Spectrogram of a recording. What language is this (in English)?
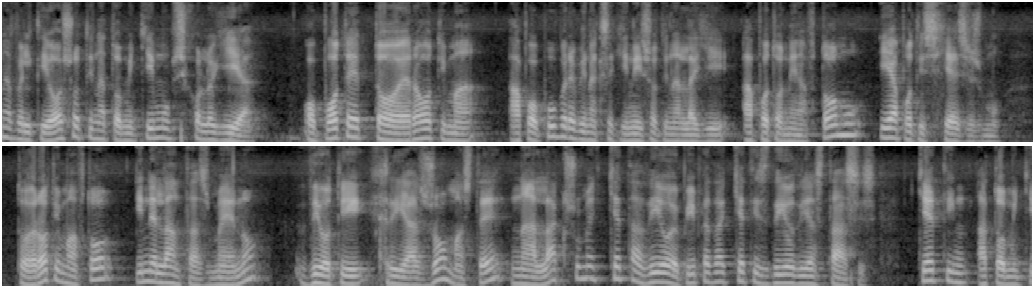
Greek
